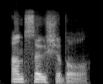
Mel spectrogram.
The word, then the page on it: unsociable: British English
